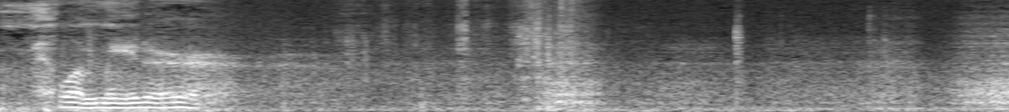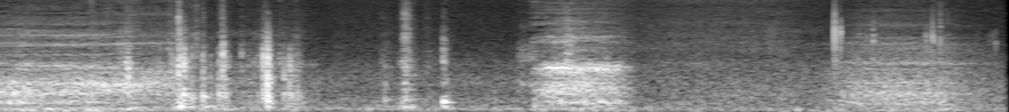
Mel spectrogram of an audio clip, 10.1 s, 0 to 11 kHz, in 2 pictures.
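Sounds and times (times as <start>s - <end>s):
faint breathing: 2.7s - 6.2s, 7.7s - 10.0s.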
